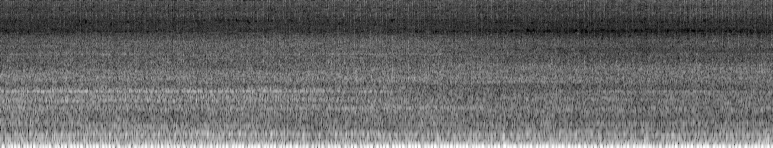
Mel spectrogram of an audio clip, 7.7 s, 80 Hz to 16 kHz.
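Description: A Toyota Land Cruiser FZJ45 on an 80-series chassis with a swapped 4.7L V8 idles in a steady, even low rumble, close and continuous with no voices.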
